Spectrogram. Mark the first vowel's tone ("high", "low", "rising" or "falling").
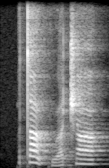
falling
